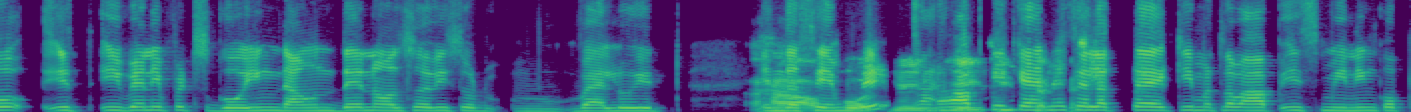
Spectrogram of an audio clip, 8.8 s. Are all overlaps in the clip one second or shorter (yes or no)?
no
